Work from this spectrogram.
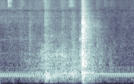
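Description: A kitchen island drawer pulled open and pushed shut, two soft wooden knocks about half a second apart over a steady low hum, close by.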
